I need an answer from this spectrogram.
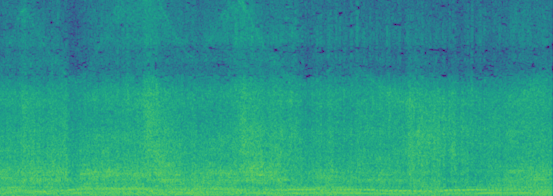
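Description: A car engine running under way, its note rising and falling gently, over a steady rush of wind and road noise.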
